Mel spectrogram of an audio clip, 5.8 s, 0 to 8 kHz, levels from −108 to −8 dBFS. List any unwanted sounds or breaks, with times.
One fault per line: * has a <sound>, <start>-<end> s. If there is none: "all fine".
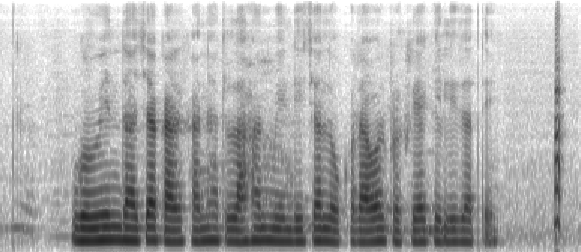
* has a laugh, 5.5-5.7 s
